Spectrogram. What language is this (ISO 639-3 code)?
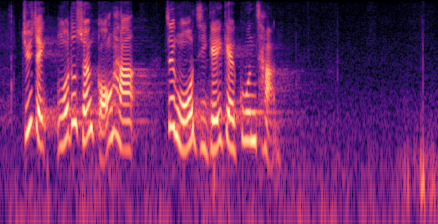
yue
